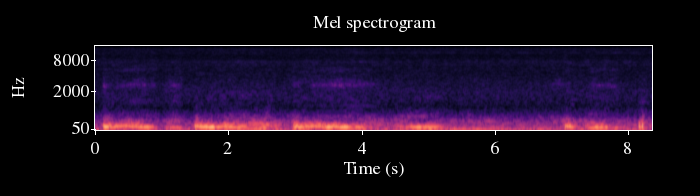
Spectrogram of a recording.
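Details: A sleeping rescued brown tabby cat with an apparently blocked nose snores loudly: low, buzzy, nasal breaths with a faint whistling tone, each about a second long, repeating roughly every one and a half seconds, about six in all.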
